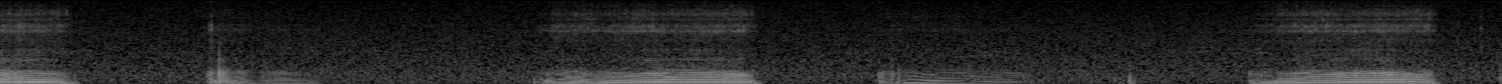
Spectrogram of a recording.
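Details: Sleeping pet snoring: rhythmic, rumbling snores with whistling edges, about twelve breaths a minute, with quiet pauses between; snoring.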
